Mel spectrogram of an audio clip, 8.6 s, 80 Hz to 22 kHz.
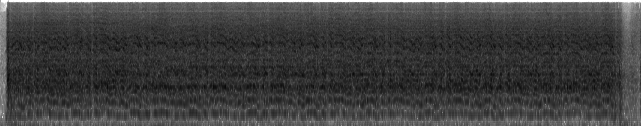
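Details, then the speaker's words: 7.3 Powerstroke turbo diesel E350 4x4 van, long sitting: steady starter churning about eight seconds with no catch or firing; ICP only rises to about 50 (owner thinks 200 or 500 needed), so cranking no-start from low injection control pressure. "but watch I'll go ahead and crank this and you'll see the the ICP pressure goes up just a little bit but it only goes to about 50 and I think these things need at least like it's either 200 or 500 to start"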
